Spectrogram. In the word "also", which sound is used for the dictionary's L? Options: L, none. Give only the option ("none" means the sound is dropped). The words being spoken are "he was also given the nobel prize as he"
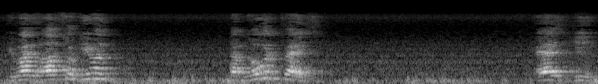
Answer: L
